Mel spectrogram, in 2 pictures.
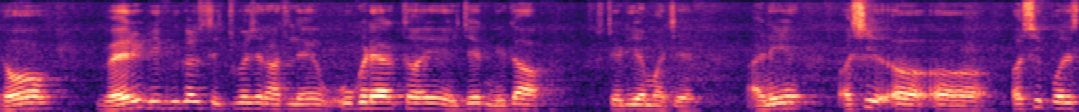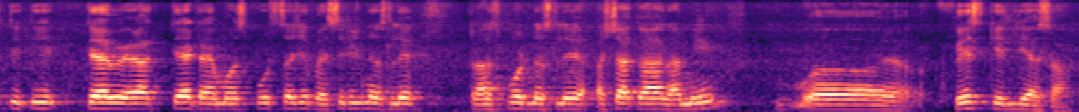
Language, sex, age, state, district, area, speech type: Goan Konkani, male, 45-60, Goa, Pernem, rural, spontaneous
